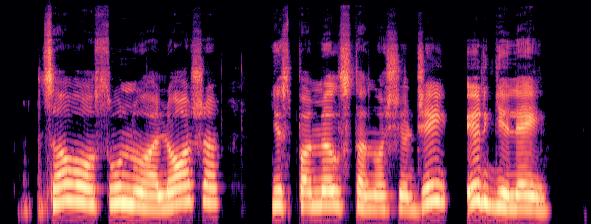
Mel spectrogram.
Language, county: Lithuanian, Kaunas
